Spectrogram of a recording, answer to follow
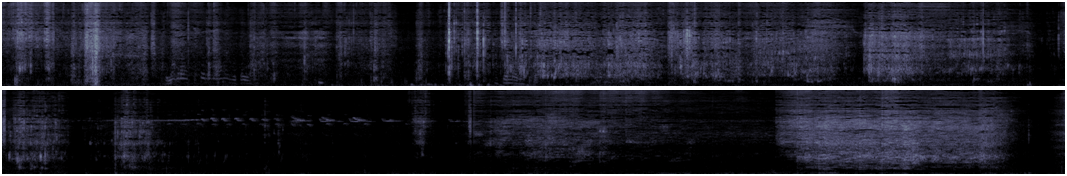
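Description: Water sloshing and splashing as a man wades into a shallow creek, then a cast net coming down on the water with a spread-out splash near the end.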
